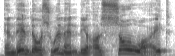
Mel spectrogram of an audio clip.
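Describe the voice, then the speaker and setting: Guy ranting, mocking and sneering, kinda high voice. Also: lively intonation, a little slow, darkish tone. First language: Arabic. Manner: mocking, scornful, calls names. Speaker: online commentator. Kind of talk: heated argumentative commentary.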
